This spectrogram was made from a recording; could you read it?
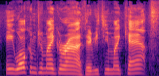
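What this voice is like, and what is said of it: Marc Maron impression. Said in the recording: “impersonate people on our sister shows. Like, you can be Joe Rogan and I'll be Mark Maron on our sister show, you know, WTF”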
